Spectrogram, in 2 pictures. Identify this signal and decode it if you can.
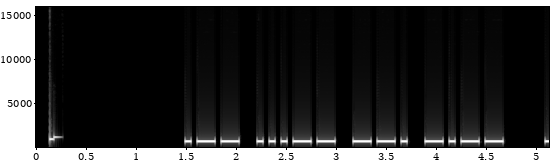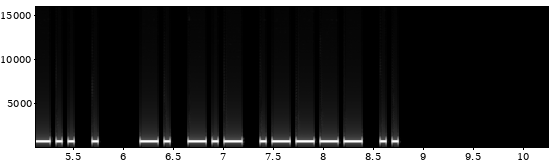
Morse code, heard as a keyed tone, about 20 wpm, 700 Hz. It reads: W3GY DE NK1I
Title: USA Callsign DE Callsign - 4 Characters - 20wpm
